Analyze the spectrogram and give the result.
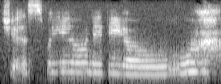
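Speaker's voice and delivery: put-on high, slow, drawn-out, terrible French accent. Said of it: "in the worst French accent ever invented".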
